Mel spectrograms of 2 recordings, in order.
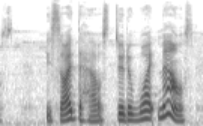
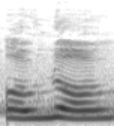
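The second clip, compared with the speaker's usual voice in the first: louder, higher wail of dismay; dismayed cry; 5 semitones higher, 7 dB louder than usual. A narrator's reading. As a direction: cry out in disappointment. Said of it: "cried George".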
